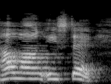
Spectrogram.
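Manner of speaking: ordinary talk, nothing marked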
